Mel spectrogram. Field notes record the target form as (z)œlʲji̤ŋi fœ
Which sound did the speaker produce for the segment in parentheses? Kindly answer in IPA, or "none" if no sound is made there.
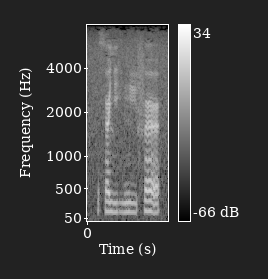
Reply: θ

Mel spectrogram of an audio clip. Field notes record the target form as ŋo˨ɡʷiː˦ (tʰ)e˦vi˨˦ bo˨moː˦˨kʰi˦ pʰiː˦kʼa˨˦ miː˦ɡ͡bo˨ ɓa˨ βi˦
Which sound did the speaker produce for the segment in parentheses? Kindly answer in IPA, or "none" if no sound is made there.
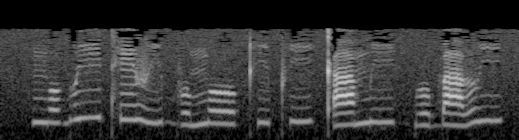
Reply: tʰ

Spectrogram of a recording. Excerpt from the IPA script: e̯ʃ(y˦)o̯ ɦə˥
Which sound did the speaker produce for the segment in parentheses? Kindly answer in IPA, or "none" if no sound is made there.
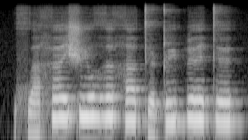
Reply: y˥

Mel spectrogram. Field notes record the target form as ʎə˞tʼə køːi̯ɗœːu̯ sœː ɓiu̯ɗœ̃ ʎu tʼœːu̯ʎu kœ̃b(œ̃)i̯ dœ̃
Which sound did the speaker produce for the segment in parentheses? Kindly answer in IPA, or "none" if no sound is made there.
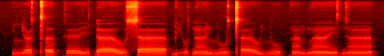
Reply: œ̃ː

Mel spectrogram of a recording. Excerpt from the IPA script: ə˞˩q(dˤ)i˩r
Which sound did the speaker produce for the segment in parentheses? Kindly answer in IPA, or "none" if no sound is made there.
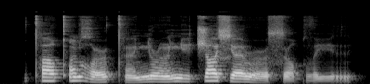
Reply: ð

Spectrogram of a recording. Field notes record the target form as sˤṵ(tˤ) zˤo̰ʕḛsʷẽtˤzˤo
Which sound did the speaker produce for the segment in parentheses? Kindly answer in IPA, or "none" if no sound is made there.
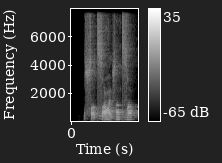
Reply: tˤ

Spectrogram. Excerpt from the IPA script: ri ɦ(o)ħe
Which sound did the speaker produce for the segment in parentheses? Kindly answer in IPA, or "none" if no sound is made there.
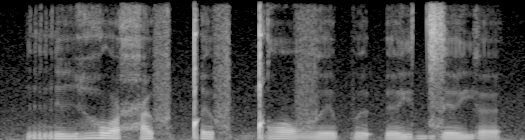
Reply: o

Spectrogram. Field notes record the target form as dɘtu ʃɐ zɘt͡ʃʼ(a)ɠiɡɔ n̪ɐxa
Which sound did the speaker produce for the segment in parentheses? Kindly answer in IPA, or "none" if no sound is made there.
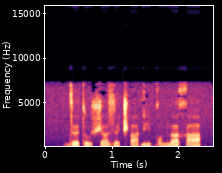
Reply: a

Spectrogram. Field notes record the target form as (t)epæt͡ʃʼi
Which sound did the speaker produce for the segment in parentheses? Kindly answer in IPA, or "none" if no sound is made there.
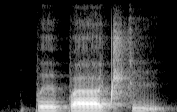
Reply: p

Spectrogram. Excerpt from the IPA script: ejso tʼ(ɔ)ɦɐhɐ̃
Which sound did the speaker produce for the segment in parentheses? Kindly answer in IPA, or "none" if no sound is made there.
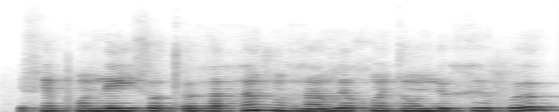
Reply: ɵ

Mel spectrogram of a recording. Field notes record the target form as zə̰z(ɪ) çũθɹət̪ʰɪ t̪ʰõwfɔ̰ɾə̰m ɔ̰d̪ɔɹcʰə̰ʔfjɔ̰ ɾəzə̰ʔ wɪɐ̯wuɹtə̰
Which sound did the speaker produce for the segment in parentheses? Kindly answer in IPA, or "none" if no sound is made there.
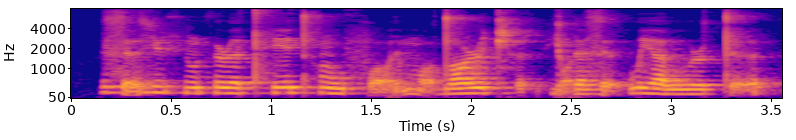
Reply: y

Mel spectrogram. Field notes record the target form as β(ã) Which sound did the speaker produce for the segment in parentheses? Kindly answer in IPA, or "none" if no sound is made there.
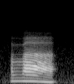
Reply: a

